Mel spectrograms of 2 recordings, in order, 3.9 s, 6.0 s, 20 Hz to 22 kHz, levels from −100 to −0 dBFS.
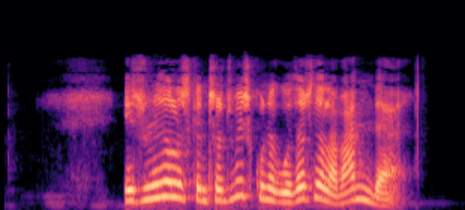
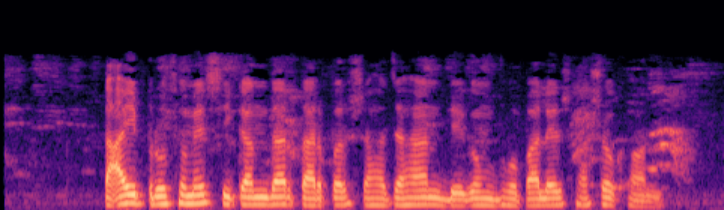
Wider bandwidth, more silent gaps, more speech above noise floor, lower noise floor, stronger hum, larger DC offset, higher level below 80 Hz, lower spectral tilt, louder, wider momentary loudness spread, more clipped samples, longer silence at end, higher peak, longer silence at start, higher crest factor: about the same, 7.4 kHz vs 7.6 kHz; neither; first, 40 dB vs 36 dB; about the same, -54 dBFS vs -53 dBFS; neither; neither; second, -58 dBFS vs -52 dBFS; second, -5.5 dB/octave vs -8.5 dB/octave; first, -14 LUFS vs -18 LUFS; second, 9 LU vs 12 LU; neither; first, 0.5 s vs 0.35 s; about the same, 0 dBFS vs -2 dBFS; second, 0.6 s vs 0.9 s; about the same, 16 dB vs 16 dB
